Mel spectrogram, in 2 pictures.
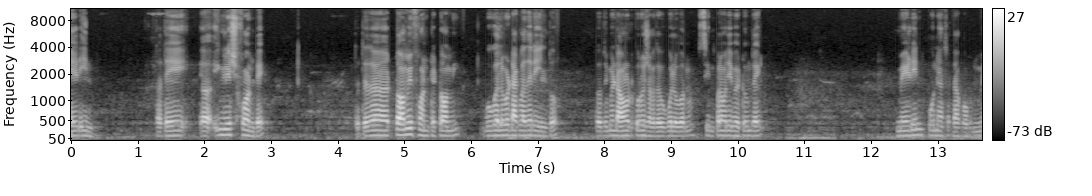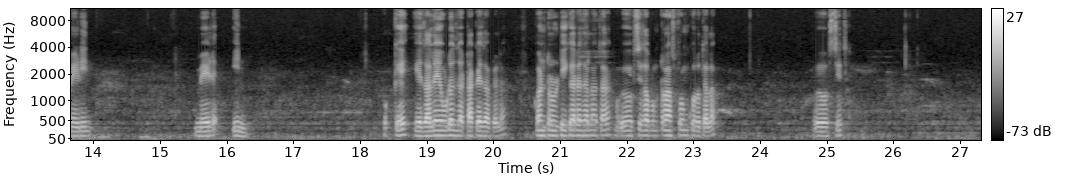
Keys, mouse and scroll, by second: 3.9 shift+click, 7.6 shift+click, 13.8-16.3 typing, 18.9 shift+click, 20.1 ctrl+shift+t, 21.5-22.7 shift+drag, 27.0-27.3 shift+drag.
